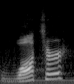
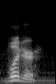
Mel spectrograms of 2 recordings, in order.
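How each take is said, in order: First: The word is said in a standard accent. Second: The word is said in a Baltimore accent. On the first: "We don't have water in Baltimore" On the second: "What do we have? Water"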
